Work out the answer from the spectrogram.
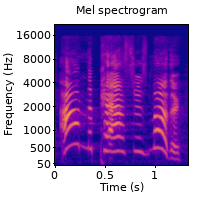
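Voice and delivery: high, loud mock outrage; indignant announcement. Elderly lady reveals herself to the usher, indignant. Indignant lady's punchline in a joke.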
